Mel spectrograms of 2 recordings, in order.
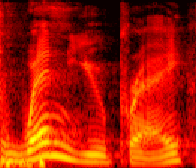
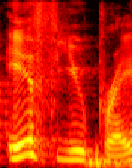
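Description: First: "when" stressed and drawn out slowly; slow down and lean on "when". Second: "if" punched as the word being rejected; stress on if. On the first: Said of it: "it's when you pray". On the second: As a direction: lean hard on "if". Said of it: "It's not if you pray". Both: Shown as a demonstration.

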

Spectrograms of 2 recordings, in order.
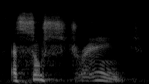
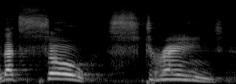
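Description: First: That's so strange, dropped soft and slow, lingering on so; a quiet, drawn-out awe; slow soft marvel. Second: That's so strange, drawn out slowly and loud, peak on so; stretched out in loud wonder; slow loud marvel. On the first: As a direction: hush it in wonder. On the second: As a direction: marvel loudly at it. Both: Acted. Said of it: "contrasting exclamation".

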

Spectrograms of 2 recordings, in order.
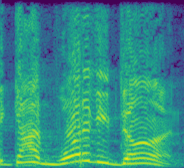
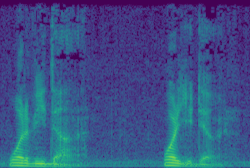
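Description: First: Raised, slow, desperate outcry at God; loud cry to God. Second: The question hushed and much softer, almost breathed; soft reverent quote. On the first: Alone on a village path, crying out loud to God. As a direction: hurl the question upward, slowly. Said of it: "I say literally out loud". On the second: Preacher reciting scripture's question back to God, softly. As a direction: let the words fall away in awe. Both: Retold or imitated.

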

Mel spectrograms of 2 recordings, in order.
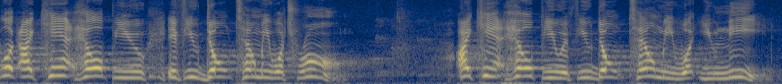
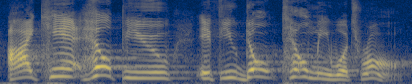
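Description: First: Put-on slow, patient parent to a fussing child. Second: Slow, tender plea from God; gentle God voice. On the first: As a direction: coax it out gently, slowly. Parent voicing to crying kids. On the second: Retold or imitated. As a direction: say it slowly, inviting an answer. God voiced saying same line.

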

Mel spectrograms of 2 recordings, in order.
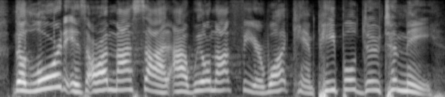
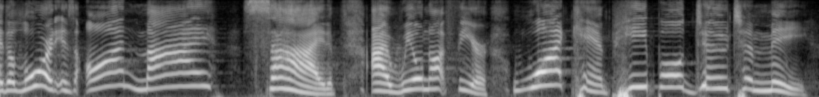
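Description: First: Said in the usual way. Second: Slow, reverent recitation of the verse; slow scripture reading. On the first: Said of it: "memorize that one scripture". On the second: Acted. Preacher reading the psalm to the congregation, slowly and reverently. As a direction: draw every word out like a proclamation. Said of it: "Then it goes on to say".

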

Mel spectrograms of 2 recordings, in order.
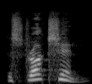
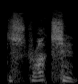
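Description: First: Said in the usual way. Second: Almost breathe the word destruction; dropped, quiet destruction; hushed. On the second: Shown as a demonstration. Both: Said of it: "word repeated for weight".

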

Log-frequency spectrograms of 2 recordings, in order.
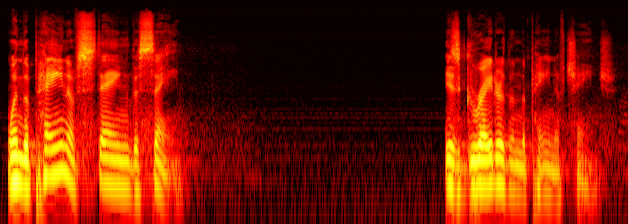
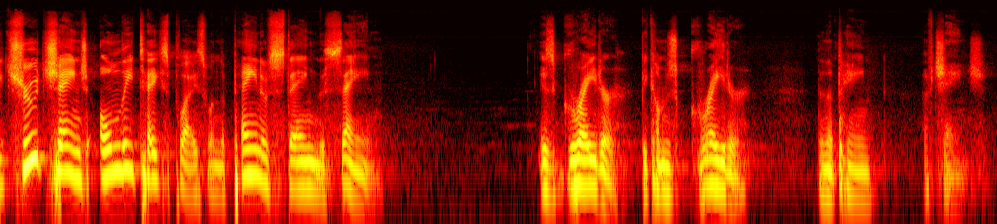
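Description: First: Each phrase set apart by long pauses; slow emphatic saying. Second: Fading softer phrase by phrase to a whisper; slow fading saying. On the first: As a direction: let every phrase land, with pauses between. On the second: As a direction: let the line sink away to a breath. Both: Shown as a demonstration. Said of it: "I always say this about true change".

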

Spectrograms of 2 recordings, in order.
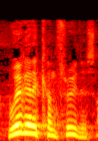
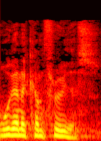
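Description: First: Faith declared louder; louder faith declaration. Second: Said in the usual way. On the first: Real, not acted. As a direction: proclaim it to the room with force. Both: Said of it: "I'm preaching faith into you".

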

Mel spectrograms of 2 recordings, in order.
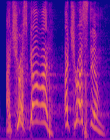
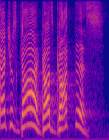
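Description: First: Mock confident claim. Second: Mock easy confidence. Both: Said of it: "It's easy to say".

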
